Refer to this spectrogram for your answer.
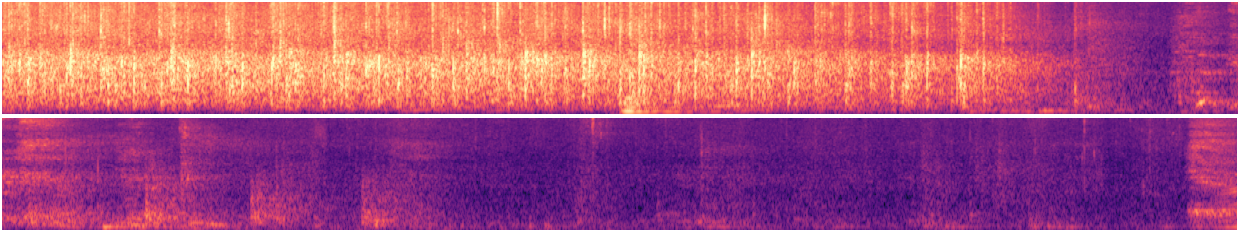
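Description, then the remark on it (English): A large audience at Broadway Baptist Church claps loudly and steadily for about five seconds to congratulate a group of women on their hard work, then the applause fades out into scattered claps and quiet background noise with faint movement. “Would you give them a round of applause and congratulations?”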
